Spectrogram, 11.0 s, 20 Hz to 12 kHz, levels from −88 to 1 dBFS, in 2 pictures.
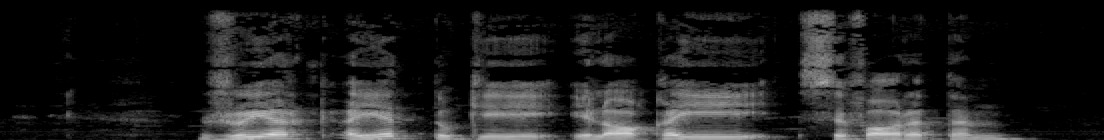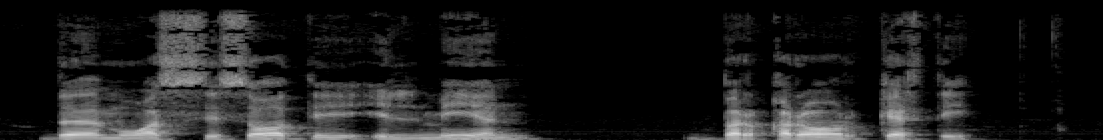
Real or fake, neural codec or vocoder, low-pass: real; none; 10.8 kHz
